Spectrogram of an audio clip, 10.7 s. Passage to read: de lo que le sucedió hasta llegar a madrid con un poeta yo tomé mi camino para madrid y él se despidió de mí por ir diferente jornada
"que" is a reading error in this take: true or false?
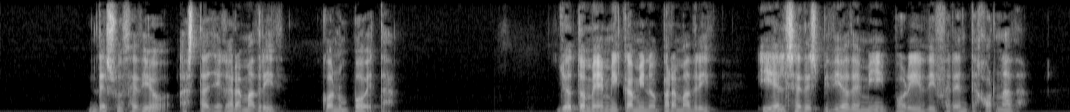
true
